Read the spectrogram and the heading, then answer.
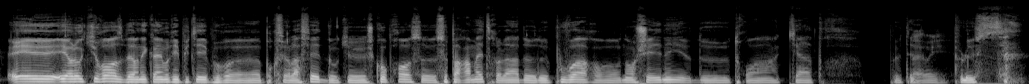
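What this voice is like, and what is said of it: Liège Belgian French accent. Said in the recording (French): “on est tous les deux liégeois ... ça s'entend de toute façon ... l'accent.”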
